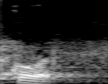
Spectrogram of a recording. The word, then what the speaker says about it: corps: कोर का spelling होता है CORPS। हालांकि जब उसको हम पी को साइलेंट कर देते हैं या उसका प्रोनाउंसिएशन नहीं होता है।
